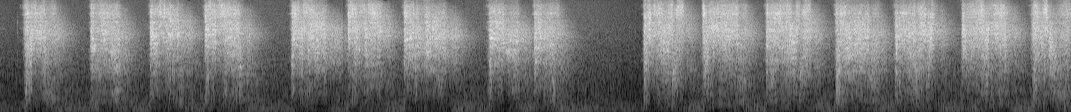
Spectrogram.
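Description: Can of compressed air sprayed in short, sharp blasts into a graphics card's finned heatsink, about two hissing bursts a second with one brief pause midway. The can is running low and losing pressure.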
